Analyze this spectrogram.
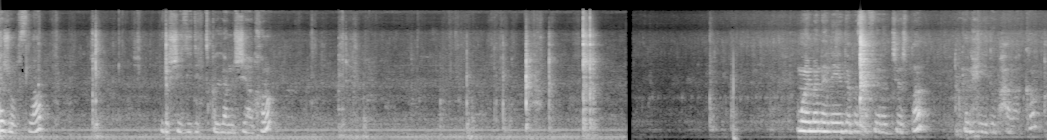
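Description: A spoon scrapes and clinks against a pot.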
